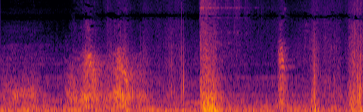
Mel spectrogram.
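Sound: dog growling and barking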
